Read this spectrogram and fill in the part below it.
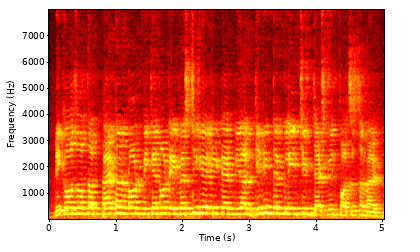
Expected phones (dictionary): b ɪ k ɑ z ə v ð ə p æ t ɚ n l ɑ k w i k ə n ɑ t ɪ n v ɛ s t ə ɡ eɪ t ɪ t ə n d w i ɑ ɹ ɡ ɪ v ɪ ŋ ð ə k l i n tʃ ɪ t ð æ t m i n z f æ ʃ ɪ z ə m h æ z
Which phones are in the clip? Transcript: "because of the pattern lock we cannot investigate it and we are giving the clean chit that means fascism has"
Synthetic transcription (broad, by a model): b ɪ k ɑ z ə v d ə p æ t ɚ n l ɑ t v i k ə n ɑ t ɪ n v ɛ s t ə ɡ eɪ t ɪ t ə n d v i ɑ ɹ ɡ ɪ v ɪ ŋ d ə k l i n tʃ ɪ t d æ t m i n f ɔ s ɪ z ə m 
